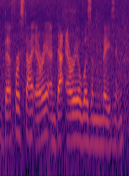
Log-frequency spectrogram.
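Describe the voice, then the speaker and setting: Speaking fairly quickly, a man with a Chinese accent has a fairly high pitch. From China (Beijing). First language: Mandarin Chinese. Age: 20s. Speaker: livestream host. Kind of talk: casual livestream walking tour. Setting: outdoors, walking the streets. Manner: hesitant, many fillers.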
